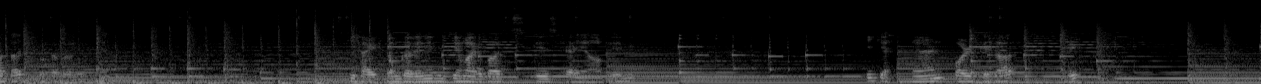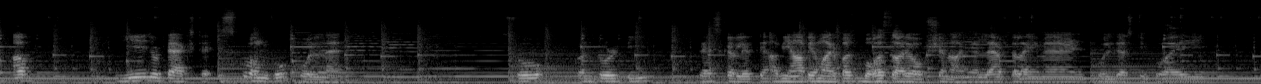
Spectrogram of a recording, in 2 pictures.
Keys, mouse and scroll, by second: 1.4 Escape, 3.2 double click, 4.6 Escape, 9.7 alt+click, 10.9 F3, 11.6 F3, 16.0 F2, 18.7 ctrl+t, 24.1 double click.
